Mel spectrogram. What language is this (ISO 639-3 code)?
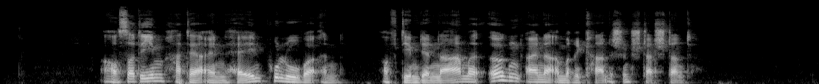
deu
